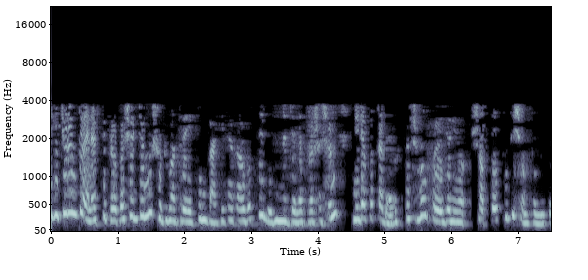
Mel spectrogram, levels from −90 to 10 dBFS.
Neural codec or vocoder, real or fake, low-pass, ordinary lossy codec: none; real; 3.6 kHz; AAC, 16 kbps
